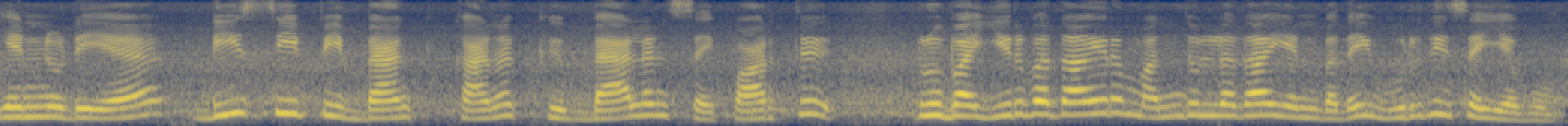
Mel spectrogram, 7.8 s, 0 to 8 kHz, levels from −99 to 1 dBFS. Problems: background sounds at intervals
